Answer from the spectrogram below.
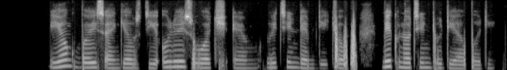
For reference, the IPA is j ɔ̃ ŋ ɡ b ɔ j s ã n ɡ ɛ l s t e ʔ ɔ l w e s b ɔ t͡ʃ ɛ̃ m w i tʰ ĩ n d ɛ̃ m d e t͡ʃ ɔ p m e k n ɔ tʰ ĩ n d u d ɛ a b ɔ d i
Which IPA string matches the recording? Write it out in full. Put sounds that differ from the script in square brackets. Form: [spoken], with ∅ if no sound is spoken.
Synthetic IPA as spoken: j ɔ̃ ŋ ɡ b ɔ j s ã n ɡ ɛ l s [d] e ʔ ɔ l w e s [w] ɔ t͡ʃ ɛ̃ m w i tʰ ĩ n d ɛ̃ m d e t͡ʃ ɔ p m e k n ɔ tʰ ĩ n d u d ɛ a b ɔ d i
